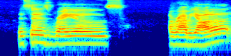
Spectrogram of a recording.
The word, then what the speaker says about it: Arrabbiata: This is Rayo's Arrabbiata. It's their like spicy marinara. It's really good. It's fantastic pronunciation, love.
